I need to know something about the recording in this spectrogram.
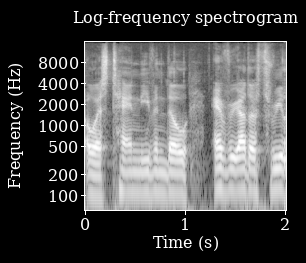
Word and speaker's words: OS X: and in in mac os x which is somehow supposed to be pronounced os 10 even though every other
